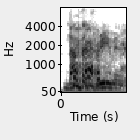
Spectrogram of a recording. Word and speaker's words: Data Driven: É essa é a pronúncia? Data Driven. Sim, exatamente.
